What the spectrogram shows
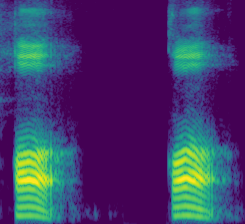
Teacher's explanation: huruf qaf dia sifatnya tempat keluarnya dari lidah bagian belakang menempel atau bertemu dengan langit-langit lunak · bagian lidah yang paling pertama adalah ketemu makhraj qaf dan dia bertemu dengan langit-langit yang lunak. Ya, dirasakan di belakang itu langit-langit yang paling belakang itu lunak.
